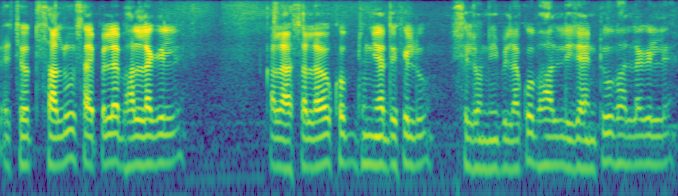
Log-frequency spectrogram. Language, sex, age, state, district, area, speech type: Assamese, male, 45-60, Assam, Biswanath, rural, spontaneous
